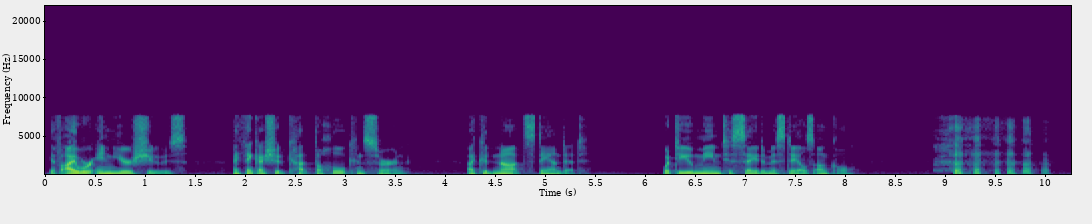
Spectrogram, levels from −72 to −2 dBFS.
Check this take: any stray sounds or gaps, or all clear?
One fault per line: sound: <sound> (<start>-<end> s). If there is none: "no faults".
sound: laugh (8.9-10.1 s)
